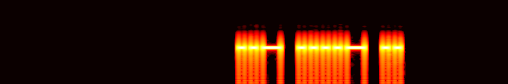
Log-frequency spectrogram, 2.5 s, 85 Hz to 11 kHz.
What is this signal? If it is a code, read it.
Morse code, heard as a keyed tone, about 41 wpm, 700 Hz. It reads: U4I
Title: Three Challenging Letter-Number Combinations 40wpm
